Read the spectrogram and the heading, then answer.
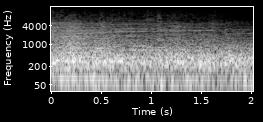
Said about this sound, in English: Riding the train home.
